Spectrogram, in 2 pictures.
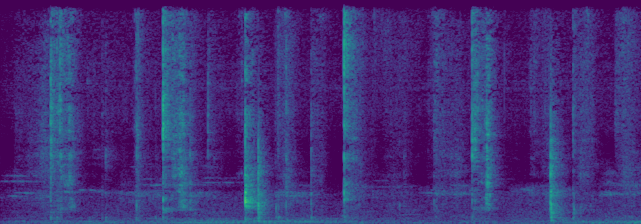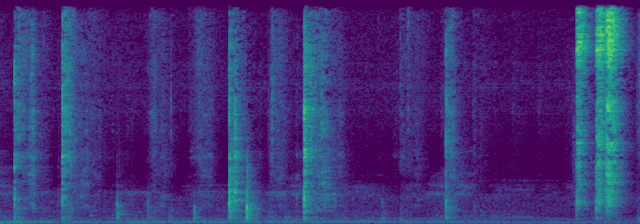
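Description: Potato fries being tossed in a bowl with a rice flour coating for spicy masala fries give repeated close clinks and scrapes of a utensil against the dish, irregular and steady throughout, with no talking.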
